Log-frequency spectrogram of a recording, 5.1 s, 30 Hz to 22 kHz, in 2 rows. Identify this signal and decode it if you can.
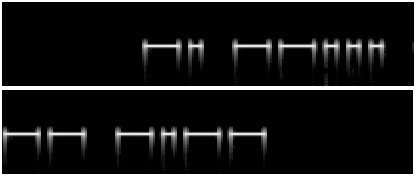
Morse code, heard as a keyed tone, about 17 wpm, 700 Hz. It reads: N7MY
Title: USA Call Signs - 4 Characters - 4x Character Spacing - 17wpm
